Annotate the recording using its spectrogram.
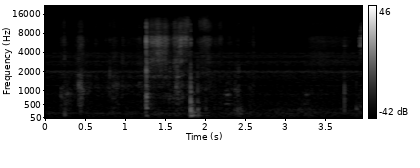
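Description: Cards slide and tap onto a table.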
